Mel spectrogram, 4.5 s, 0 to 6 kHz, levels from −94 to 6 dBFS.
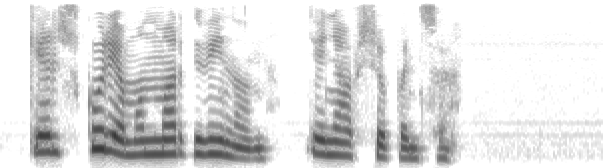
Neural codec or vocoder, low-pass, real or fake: none; 5.4 kHz; real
